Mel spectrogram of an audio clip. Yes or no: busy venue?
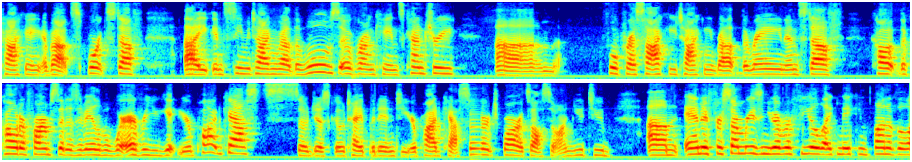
no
